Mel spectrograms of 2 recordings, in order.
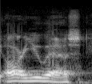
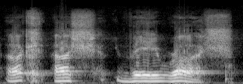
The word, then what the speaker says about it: Ahasuerus: Circumstances under the reign of King, and I'm not going to try to mispronounce this even, Ahasuerus, that's not the way it sounds in the Hebrew. I'll try to give you what the phonetic spelling is. Ach-ash-ve-rash.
